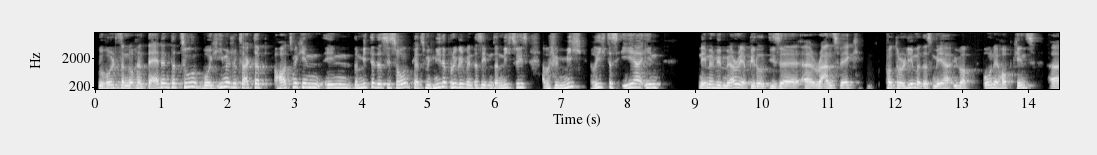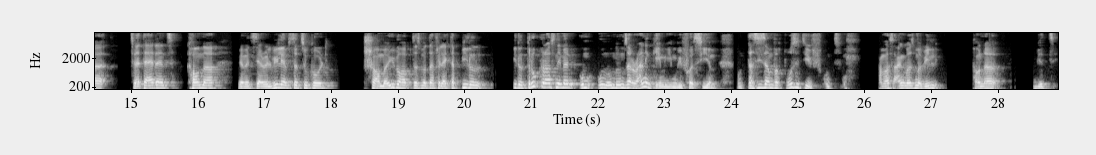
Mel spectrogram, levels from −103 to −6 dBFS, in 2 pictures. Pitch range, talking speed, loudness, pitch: 135-175 Hz, 205 wpm, -20 LUFS, 150 Hz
